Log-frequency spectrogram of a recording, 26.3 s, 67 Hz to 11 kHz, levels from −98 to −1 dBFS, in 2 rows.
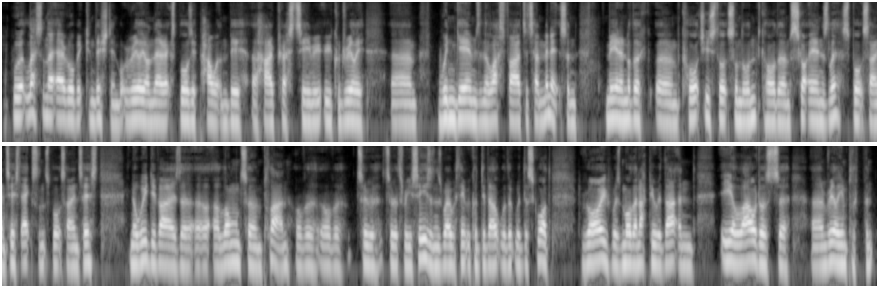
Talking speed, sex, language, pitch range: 205 wpm, male, English, 140-160 Hz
